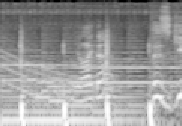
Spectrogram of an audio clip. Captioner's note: nondescript whirring noise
